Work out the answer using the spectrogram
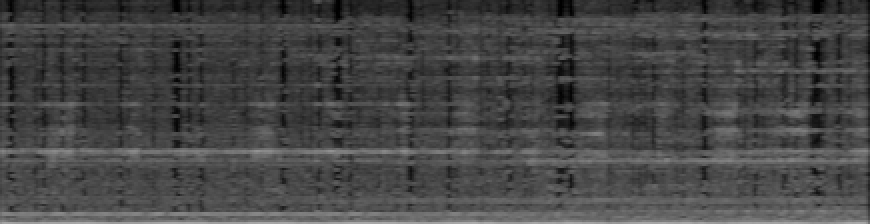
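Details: Siemens fridge after compressor replacement: deep steady hum with rough uneven clicking grind, grinding persisting at a different frequency; cause unclear.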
